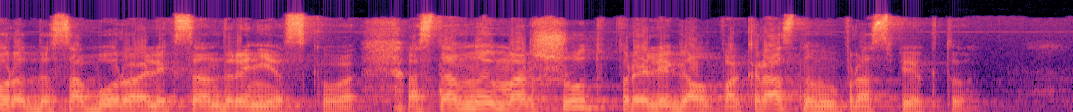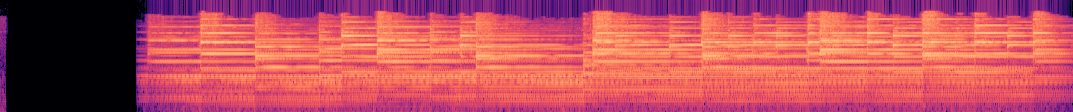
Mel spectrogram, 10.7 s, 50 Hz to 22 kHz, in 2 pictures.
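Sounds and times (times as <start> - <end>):
speech: 0.0 - 5.0
church bells ringing during an Easter procession in Novosibirsk: 6.1 - 10.7.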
